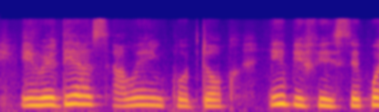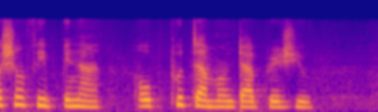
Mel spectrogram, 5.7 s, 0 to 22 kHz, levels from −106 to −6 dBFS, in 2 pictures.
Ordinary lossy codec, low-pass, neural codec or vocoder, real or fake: none; 10.8 kHz; codec, 16 kHz in and 24 kHz out, 0.6 kbps, FocalCodec, streaming, 2048 codes; fake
